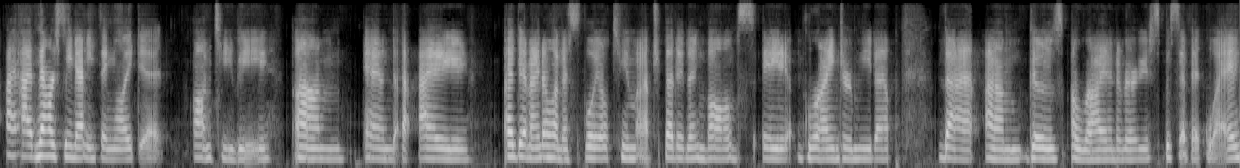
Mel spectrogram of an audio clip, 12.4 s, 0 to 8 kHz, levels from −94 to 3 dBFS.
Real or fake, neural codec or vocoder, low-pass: fake; codec, 16 kHz in and 24 kHz out, 0.6 kbps, FireRedTTS-2 codec; 7.2 kHz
